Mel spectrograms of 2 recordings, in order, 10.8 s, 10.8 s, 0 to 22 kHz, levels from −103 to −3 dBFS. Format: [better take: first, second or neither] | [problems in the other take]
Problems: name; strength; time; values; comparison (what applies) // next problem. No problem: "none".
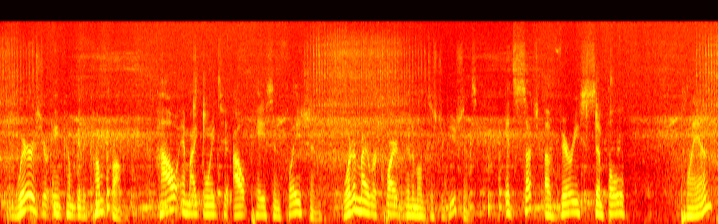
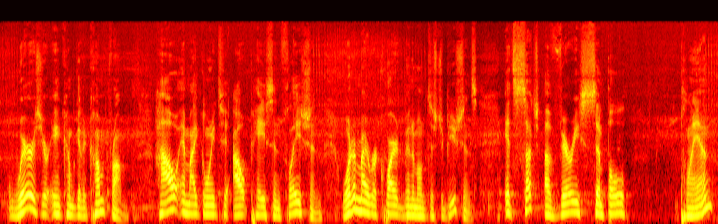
second | hiss; loud; throughout; 4 dB below the speech; faint in the second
